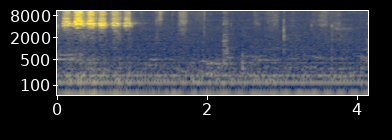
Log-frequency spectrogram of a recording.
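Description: Faint scratching of a pen on paper for about a second at the start, then only a few faint ticks over a low steady hum.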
